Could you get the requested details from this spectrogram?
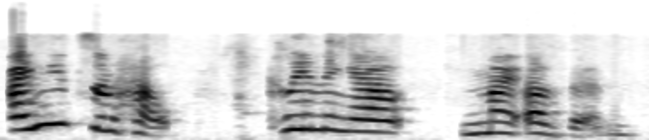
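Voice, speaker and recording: A woman's voice: high-pitched, very animated, measured pace, full character voice. Woman playing a crotchety old witch, thin phone-like sound. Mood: sly coaxing. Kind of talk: comic children's fairy-tale play. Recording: thin, phone-like call audio.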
